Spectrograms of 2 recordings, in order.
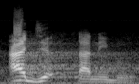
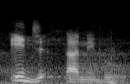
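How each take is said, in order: First: The word begins with an 'a' vowel. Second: The word begins with an 'i' vowel. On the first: The speaker calls it wrong. "Tidak ajtanibu" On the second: The speaker calls it right. "Kenapa dibaca ijtanibu"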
